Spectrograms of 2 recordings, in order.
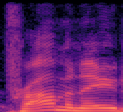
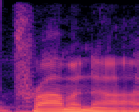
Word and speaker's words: promenade: And it's either way is proper. It says depending on the geography of where you're from.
